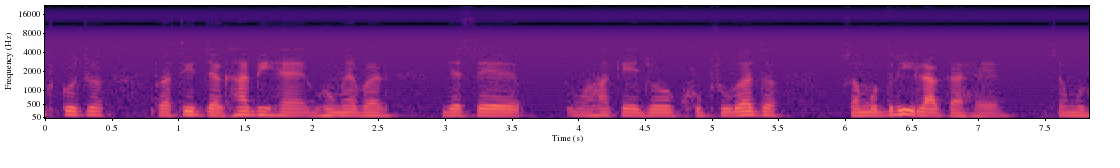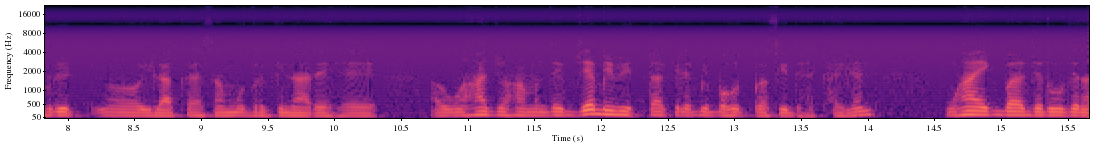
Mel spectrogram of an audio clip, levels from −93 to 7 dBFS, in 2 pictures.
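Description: A thin, steady buzz runs under the speech throughout, fairly prominent against it. This is DECT cordless phone buzz: a nearby handset or base sending radio bursts every 10 ms, rectified into 100 Hz with many harmonics.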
